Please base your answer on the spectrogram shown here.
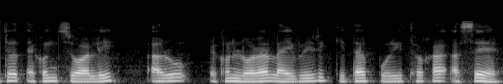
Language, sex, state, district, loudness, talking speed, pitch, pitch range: Assamese, male, Assam, Sonitpur, -17 LUFS, 130 wpm, 145 Hz, 135-155 Hz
